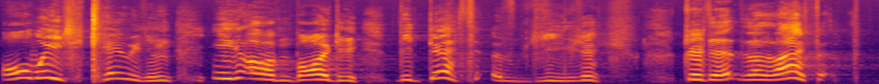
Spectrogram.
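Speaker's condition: Cerebral palsy

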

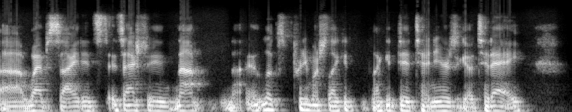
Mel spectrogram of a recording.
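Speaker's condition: No condition

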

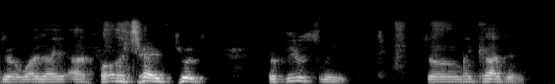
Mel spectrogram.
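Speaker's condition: Cerebral palsy; spastic, since birth, born unconscious with cord around neck, wheelchair

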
